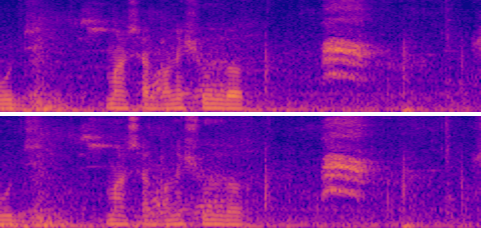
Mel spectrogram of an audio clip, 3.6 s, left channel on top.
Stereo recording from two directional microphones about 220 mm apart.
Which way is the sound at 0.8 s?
15° right (ahead or behind).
